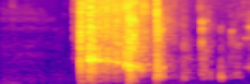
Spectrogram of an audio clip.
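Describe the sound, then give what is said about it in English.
A loud crunchy bite into an apple, followed by a few softer, scattered chewing crunches as the mouthful is worked. No talking. “Eating an apple.”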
